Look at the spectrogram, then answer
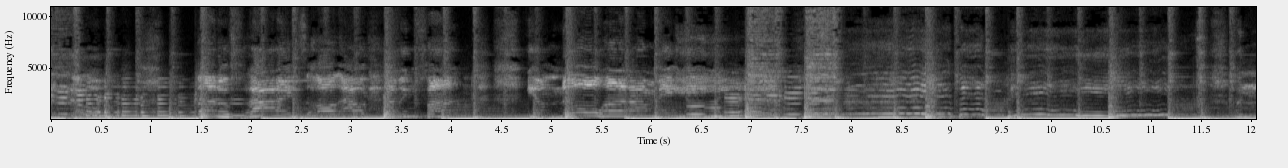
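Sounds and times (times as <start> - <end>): electric guitar: 0.0 - 2.6, 6.4 - 9.6
drums: 0.0 - 12.0
electric bass: 0.0 - 12.0
woman singing with vibrato: 0.0 - 12.0.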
